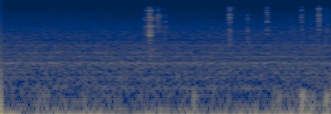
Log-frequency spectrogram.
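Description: A few light metallic ticks, about a second in and again near the end, from a hand tool tightening a clamp-on trial weight on a crankshaft in a balancing machine.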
